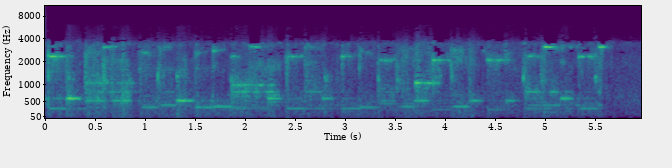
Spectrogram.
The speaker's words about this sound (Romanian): Sună telefonul.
